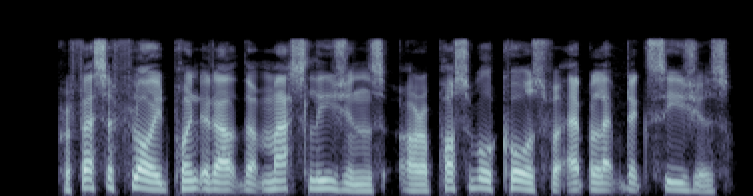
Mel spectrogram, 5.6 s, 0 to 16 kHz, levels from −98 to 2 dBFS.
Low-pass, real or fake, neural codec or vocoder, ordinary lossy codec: 7.2 kHz; real; none; none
